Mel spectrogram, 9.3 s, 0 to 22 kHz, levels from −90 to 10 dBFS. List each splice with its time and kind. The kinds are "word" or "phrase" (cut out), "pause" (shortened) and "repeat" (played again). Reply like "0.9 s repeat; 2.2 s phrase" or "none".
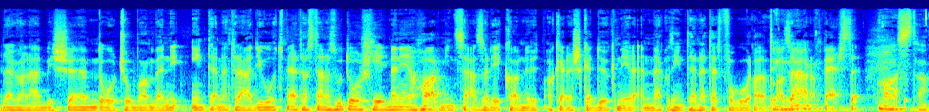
1.0 s word; 2.8 s word; 3.7 s word; 5.4 s word; 6.6 s word; 7.5 s word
